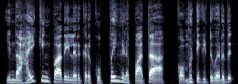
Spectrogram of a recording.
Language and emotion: Tamil, disgusted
